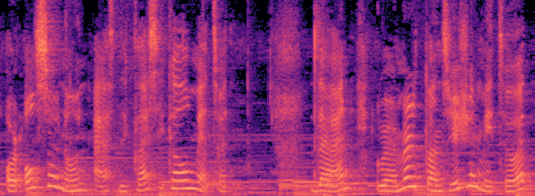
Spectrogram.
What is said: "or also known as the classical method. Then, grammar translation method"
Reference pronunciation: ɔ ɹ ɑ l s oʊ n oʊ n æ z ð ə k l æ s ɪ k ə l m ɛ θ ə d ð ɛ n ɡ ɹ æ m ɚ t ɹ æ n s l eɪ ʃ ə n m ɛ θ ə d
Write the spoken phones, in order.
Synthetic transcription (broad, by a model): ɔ ɹ ɑ l s oʊ n oʊ n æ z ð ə k l æ s ɪ k ə l m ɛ t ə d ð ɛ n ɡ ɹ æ m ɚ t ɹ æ n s eɪ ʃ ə n m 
